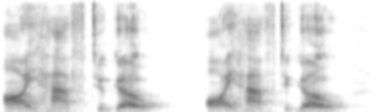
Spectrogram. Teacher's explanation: So the to is often reduced to ta.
